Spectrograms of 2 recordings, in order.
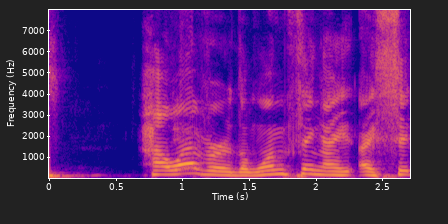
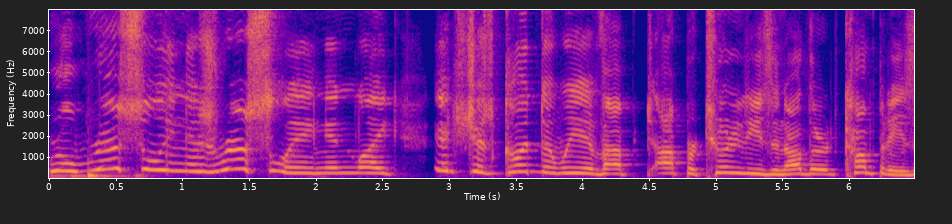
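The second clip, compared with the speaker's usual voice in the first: very high, put-on mocking voice; 9 semitones higher than usual. Speaker imitates people who talk about rival wrestling companies, in a mocking voice. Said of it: "I use my mocking voice".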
